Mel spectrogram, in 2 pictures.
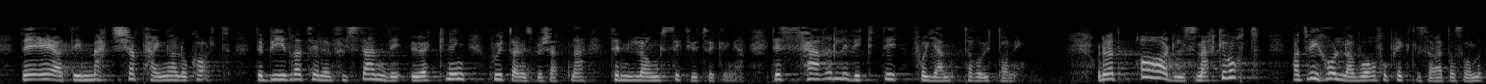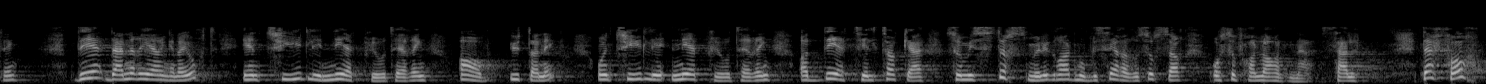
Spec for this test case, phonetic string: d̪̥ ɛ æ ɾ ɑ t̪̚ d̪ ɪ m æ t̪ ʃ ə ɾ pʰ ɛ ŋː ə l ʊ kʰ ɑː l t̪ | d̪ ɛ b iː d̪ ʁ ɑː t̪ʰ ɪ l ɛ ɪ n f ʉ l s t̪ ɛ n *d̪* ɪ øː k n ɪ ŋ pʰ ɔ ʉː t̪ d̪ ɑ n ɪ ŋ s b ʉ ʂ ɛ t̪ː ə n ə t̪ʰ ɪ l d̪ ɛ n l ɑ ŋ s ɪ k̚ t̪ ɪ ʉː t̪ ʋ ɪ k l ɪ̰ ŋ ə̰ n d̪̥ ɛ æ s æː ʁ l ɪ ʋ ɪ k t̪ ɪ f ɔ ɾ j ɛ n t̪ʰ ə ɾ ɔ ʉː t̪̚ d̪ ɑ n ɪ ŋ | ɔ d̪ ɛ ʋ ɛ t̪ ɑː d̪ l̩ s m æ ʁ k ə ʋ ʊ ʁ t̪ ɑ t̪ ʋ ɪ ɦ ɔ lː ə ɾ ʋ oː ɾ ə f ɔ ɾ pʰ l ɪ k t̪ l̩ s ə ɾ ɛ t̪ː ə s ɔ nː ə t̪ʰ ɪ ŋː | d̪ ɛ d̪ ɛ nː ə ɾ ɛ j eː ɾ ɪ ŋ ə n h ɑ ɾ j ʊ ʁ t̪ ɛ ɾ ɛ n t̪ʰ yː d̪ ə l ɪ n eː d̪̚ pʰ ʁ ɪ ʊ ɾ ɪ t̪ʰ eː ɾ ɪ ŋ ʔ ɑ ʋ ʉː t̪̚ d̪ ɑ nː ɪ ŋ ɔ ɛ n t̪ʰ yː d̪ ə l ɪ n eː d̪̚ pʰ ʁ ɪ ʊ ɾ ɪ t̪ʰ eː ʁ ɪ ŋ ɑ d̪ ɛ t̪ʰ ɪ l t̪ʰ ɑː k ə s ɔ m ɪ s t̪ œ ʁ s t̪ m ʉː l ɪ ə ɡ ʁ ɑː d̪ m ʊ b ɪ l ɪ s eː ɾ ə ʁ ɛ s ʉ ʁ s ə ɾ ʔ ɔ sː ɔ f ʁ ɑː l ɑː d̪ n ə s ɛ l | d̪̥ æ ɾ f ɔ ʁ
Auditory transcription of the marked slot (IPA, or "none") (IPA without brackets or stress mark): d̪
